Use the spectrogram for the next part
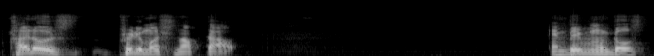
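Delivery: ordinary delivery, nothing marked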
